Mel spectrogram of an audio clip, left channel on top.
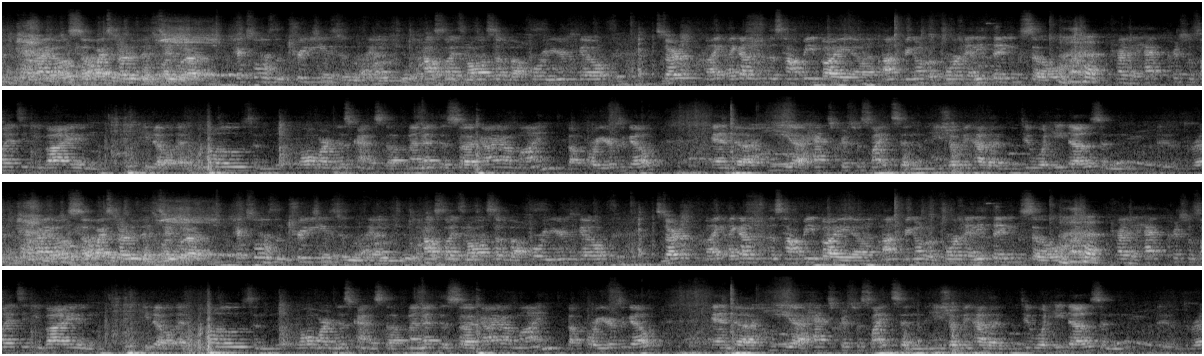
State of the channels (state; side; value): normal; both; correlation 0.56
